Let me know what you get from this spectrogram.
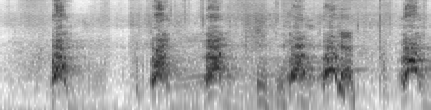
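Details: A young Gampr, a large stray dog found on a street in Abovyan, Armenia, barks in five loud, separate bursts spaced roughly half a second to a second apart, with low background noise.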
